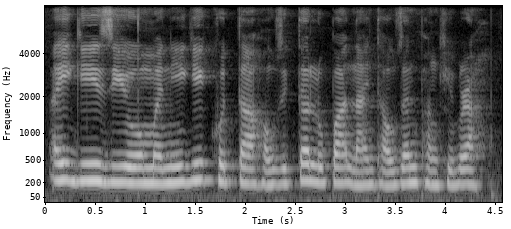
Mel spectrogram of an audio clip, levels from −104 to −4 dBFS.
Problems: low volume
